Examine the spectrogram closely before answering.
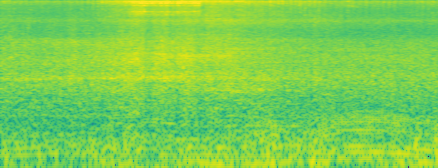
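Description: Motorcycle riding in city traffic: the bike's engine running under a heavy, unsteady low rumble, with the road and traffic noise around it.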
